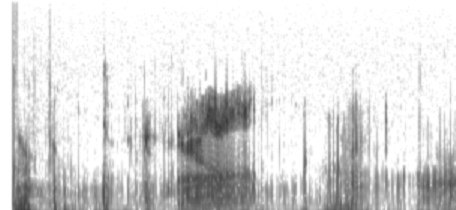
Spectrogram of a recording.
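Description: Gurgling, rumbling stomach noises with a longer drawn-out growl, ordinary bowel sounds.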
